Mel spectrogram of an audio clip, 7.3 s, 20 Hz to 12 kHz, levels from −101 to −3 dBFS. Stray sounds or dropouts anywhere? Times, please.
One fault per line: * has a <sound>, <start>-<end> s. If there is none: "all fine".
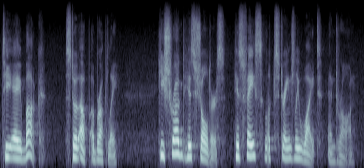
* has a dropout, 5.3-5.4 s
